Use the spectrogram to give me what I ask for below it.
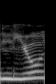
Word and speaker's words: Liu: se dit Lio, ça s'écrit Liu.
